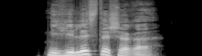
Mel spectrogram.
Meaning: inflection of nihilistisch: 1. strong/mixed nominative/accusative feminine singular comparative degree 2. strong nominative/accusative plural comparative degree
- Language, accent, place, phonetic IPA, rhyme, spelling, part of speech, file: German, Germany, Berlin, [nihiˈlɪstɪʃəʁə], -ɪstɪʃəʁə, nihilistischere, adjective, De-nihilistischere.ogg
